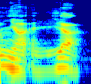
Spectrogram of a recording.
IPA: ɲ and ʎ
